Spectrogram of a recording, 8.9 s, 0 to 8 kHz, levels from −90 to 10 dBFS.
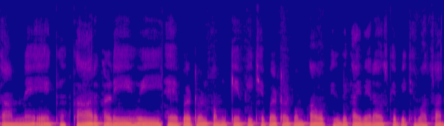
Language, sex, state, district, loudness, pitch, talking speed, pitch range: Hindi, male, Bihar, Jahanabad, -33 LUFS, 105 Hz, 155 wpm, 105-110 Hz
